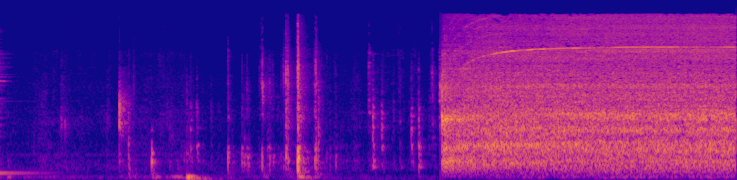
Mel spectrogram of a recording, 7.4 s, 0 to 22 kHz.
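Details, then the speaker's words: Old Black and Decker HD 1000 circular saw, made in England, after repair with new lead, cleaned sticky switch and new blade: after handling clatter, motor spins straight up to a steady high whine held evenly, running fine. "not a baller this might be old but it still works fine"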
